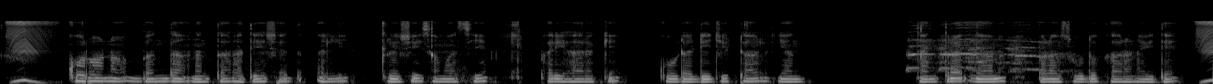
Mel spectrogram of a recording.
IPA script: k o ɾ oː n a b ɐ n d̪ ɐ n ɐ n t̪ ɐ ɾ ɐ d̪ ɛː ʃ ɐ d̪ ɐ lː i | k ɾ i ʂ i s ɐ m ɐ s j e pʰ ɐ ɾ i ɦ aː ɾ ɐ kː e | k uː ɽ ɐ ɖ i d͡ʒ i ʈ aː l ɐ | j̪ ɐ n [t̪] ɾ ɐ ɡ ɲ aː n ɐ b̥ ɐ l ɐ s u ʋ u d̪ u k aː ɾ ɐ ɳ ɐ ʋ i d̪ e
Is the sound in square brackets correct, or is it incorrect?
correct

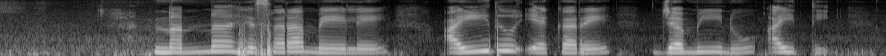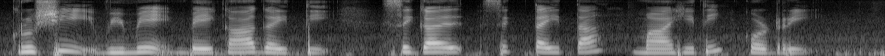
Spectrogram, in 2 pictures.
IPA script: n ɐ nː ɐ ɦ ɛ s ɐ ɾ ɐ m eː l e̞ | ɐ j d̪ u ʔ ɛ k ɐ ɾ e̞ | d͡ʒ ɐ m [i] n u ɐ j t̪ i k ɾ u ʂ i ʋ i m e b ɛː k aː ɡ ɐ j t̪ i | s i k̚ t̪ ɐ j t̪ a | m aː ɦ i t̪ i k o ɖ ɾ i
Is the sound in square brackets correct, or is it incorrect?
incorrect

